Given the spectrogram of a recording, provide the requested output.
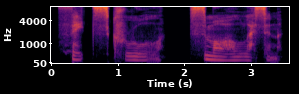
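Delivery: slow whispered sneer; hiss-free slow whisper, bitter. A narrator's reading.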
